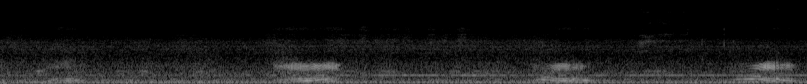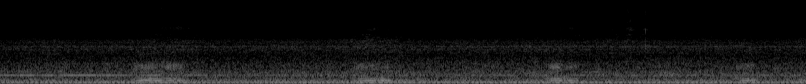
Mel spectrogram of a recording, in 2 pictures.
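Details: Sleeping dog snoring: soft, fluttering snores recurring every two to three seconds over a steady low hum.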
